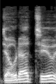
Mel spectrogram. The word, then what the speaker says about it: Dota 2: League of Legends, or is it Dota 2? Is that the proper way to pronounce it? – Okay. Yep, you said it right.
